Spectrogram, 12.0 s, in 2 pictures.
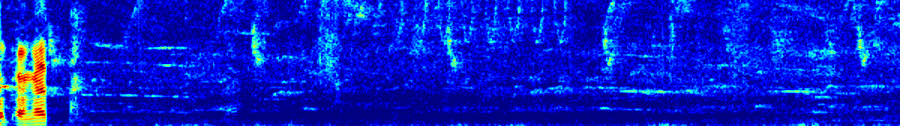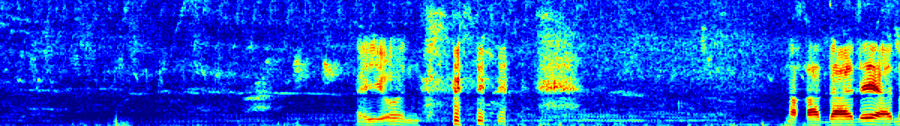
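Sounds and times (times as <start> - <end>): faint birds chirping: 0.0 - 12.0
low rumble: 5.9 - 12.0.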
